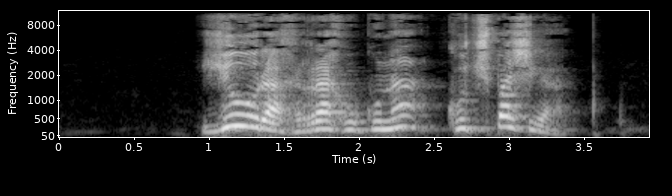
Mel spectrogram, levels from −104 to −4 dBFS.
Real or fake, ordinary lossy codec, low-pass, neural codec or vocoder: real; AAC, 48 kbps; 10.8 kHz; none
